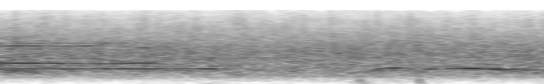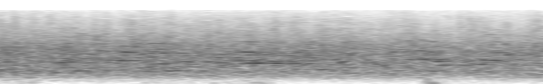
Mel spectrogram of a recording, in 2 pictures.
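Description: Large concert audience applauding, a steady even clapping.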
